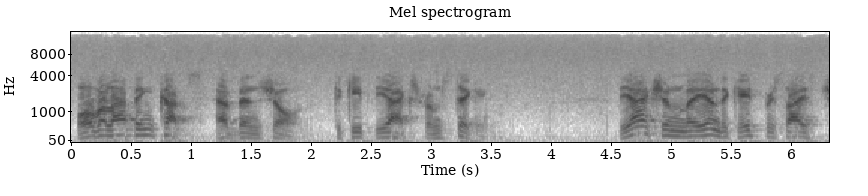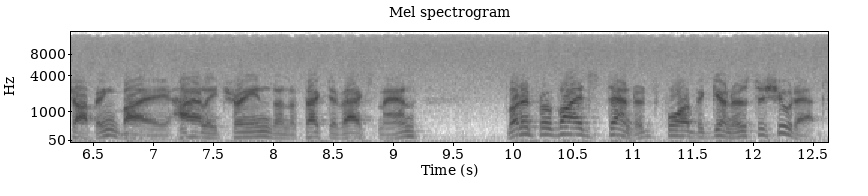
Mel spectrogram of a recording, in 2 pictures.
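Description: A man's voice: mid-range voice, big pitch swings, normal speed, pushed and bright, slight background noise, low-quality recording. A man giving formal, instructional scripted narration for a training film, on an old film soundtrack.

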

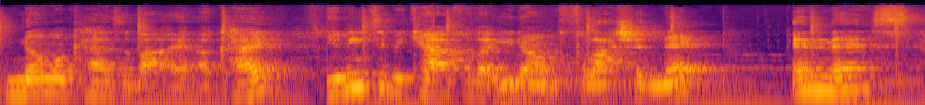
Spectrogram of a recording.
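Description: A young woman with a hoarse, croaky voice from a sore throat, chatting playfully through a clothing try-on haul. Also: low-pitched, expressive, a little fast, a little mellow, soft background music. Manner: chatty, bubbly, playful asides. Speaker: fashion vlogger. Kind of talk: casual try-on haul chat. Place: bright indoor room at home. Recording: echoey room.

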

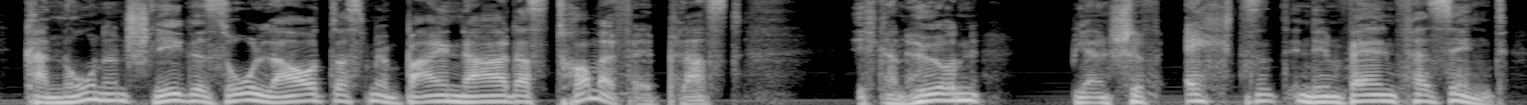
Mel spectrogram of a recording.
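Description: Male horror-audiobook reader; husky, fairly low, measured and dramatic, dry close recording. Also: no echo. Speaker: horror story narrator. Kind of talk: scripted audiobook narration.

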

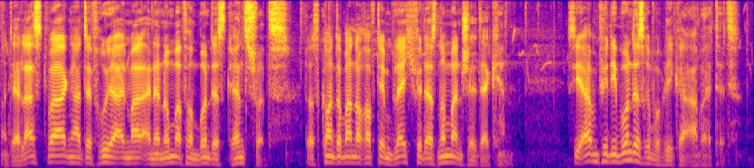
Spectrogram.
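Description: An actor playing a world-weary investigative journalist in a crime radio drama, speaking in a measured, sombre, terse way. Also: male voice, sits low, expressive, fairly bright tone. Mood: confronting. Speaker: narrator and lead actor. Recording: music behind the voice.

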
